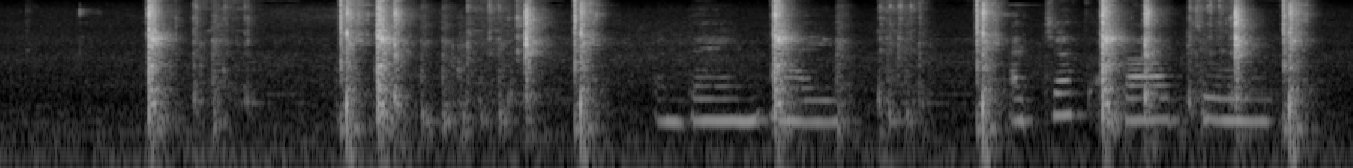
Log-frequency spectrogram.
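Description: A sewing machine clacks and knocks sharply.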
